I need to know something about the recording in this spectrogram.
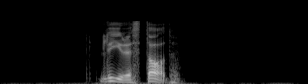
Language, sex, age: Swedish, male, 49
